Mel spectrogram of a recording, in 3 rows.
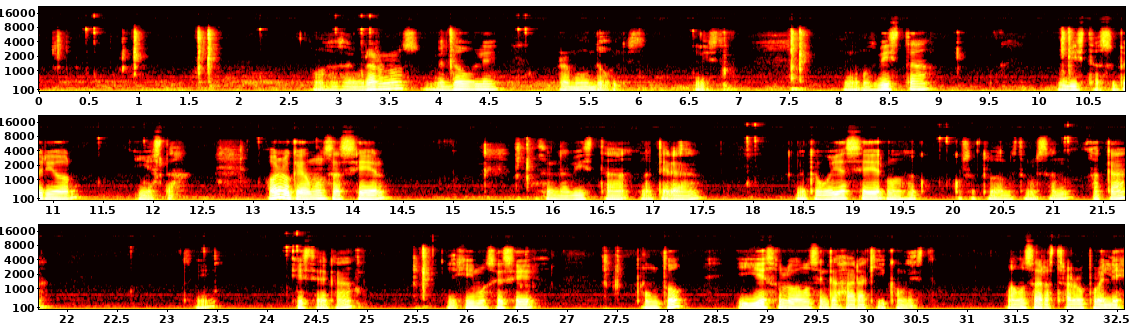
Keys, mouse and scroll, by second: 0.5 alt+shift+right click, 1.7 c, 2.3 click, 3.3 right click, 4.1 w, 4.9 click, 6.0 middle click, 6.9 scroll up 2, 7.6 KP_1, 9.3-9.7 shift+scroll down 2, 10.3 shift+KP_7, 11.5 shift+middle click, 12.3-12.8 shift+scroll up 3, 13.1 shift+middle click, 14.1-14.5 shift+scroll up 3, 14.5 scroll down 2, 15.7 KP_1, 18.0 right click, 19.9 click, 21.2 right click, 22.7 middle click, 24.3 right click, 25.5 KP_1, 27.4 ctrl+l, 29.7-30.2 scroll up 2, 30.3 scroll down 2, 31.1-31.4 scroll down 2, 31.7-32.0 scroll up 2.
